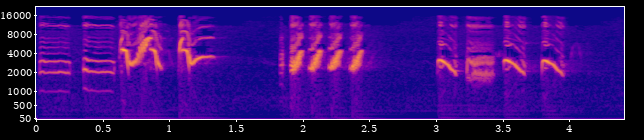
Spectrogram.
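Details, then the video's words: Brown thrasher song: paired steady whistles, then twin rising-falling slurs, a set of four quick chirps, then a run of falling whistled notes, phrases mostly repeated, clean and high-pitched. "Brown Thrasher Song"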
